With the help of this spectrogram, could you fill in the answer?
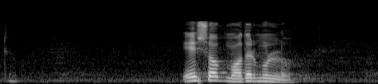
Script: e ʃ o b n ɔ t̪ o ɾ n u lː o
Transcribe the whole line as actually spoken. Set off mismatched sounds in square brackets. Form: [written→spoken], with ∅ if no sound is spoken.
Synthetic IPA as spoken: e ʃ [o→ɔ] b [n→m] ɔ [t̪→d̪] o ɾ [n→m] u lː o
